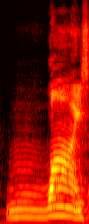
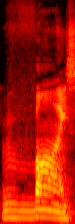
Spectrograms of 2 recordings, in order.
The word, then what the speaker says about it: wise: heard is wise wise pay attention to pronunciation wise I do not say Vice my lip does not touch my teeth that is V this is w and W is only with your lips wise say it with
